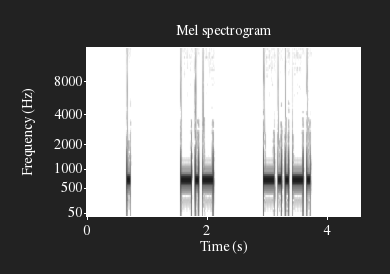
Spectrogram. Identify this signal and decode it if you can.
Morse code, heard as a keyed tone, about 20 wpm, spaced as for 8 wpm, 700 Hz. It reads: EK/
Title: 198 Lesson 32e - Letter k - Three Characters 20wpm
